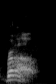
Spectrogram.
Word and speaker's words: RAab: And I was like, hey, man, how do you pronounce that car name? He was like, Saab. I was like, that's it, RAab.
